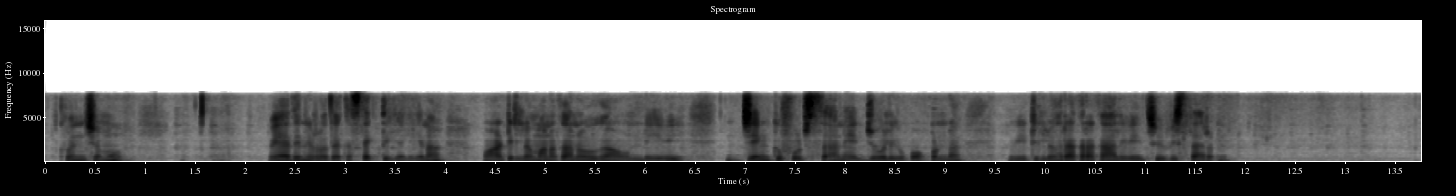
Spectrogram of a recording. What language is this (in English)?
Telugu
